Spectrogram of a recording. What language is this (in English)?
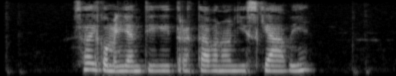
Italian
